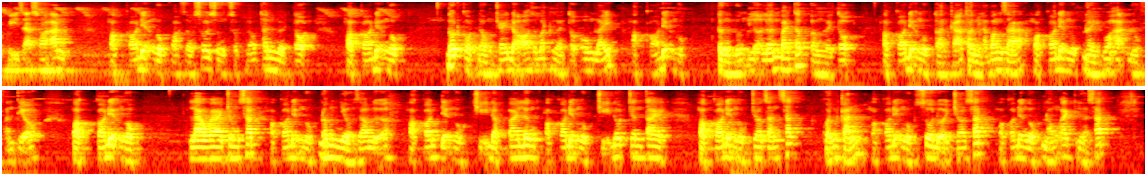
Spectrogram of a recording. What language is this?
Vietnamese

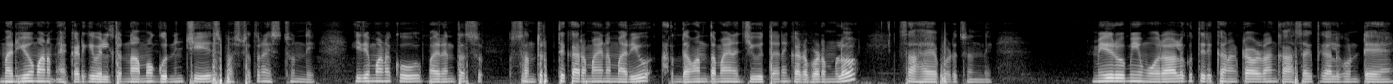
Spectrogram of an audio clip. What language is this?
Telugu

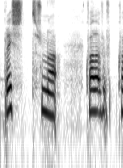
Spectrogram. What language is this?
Icelandic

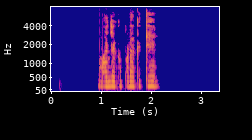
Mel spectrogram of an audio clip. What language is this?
Lasi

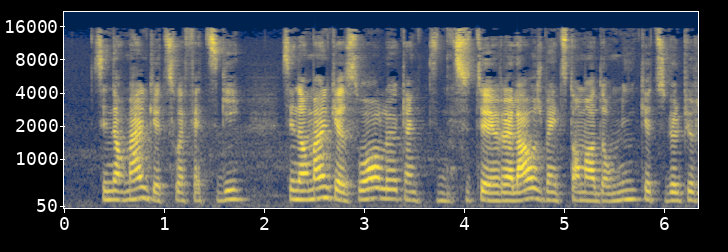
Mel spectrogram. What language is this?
French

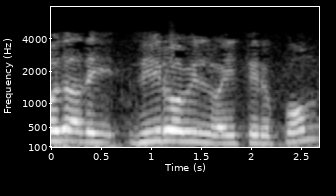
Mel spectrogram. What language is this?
Tamil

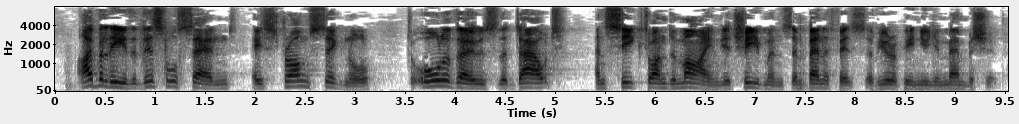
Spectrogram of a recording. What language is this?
English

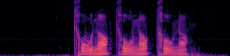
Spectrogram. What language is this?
Norwegian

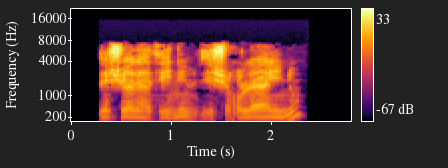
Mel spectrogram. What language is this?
Kabyle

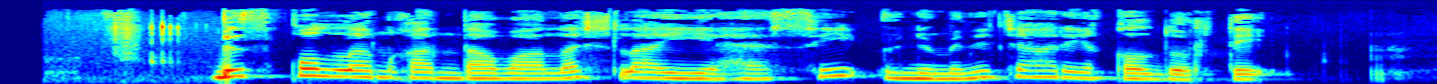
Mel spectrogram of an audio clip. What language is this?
Uyghur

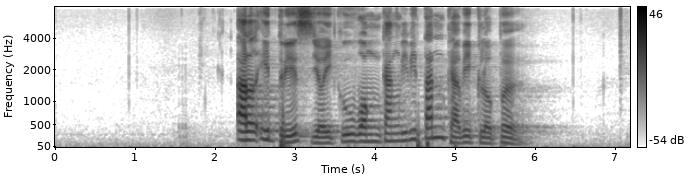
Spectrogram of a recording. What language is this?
Javanese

